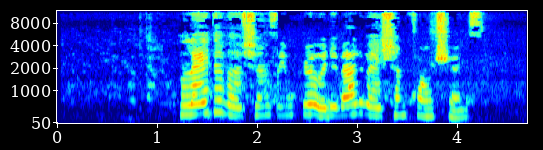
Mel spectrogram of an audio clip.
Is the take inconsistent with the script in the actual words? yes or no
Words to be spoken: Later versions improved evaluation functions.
no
